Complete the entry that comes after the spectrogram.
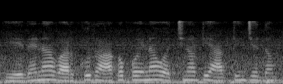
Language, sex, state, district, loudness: Telugu, female, Andhra Pradesh, Guntur, -23 LUFS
